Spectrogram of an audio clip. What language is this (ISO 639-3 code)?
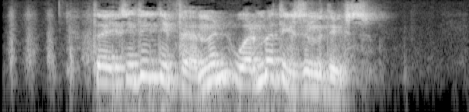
kab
